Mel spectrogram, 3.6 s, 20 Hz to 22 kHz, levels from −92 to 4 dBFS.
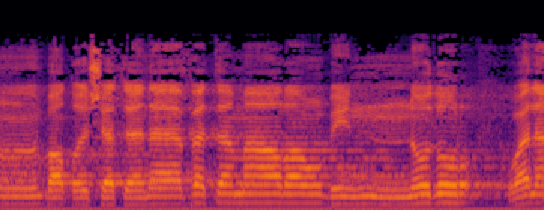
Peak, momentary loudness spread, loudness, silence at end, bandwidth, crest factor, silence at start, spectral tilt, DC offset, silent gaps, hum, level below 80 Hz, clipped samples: -4 dBFS; 6 LU; -23 LUFS; 0 s; 11.5 kHz; 20 dB; 0 s; -2 dB/octave; 0.2%; none; none; -46 dBFS; under 0.1%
